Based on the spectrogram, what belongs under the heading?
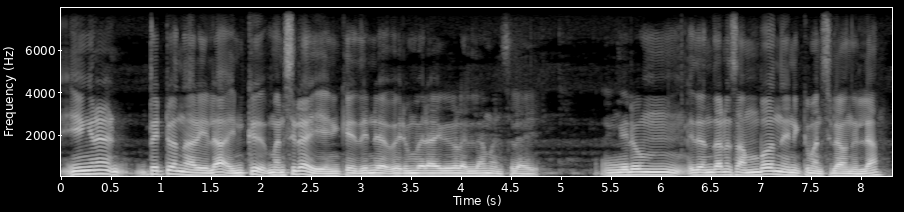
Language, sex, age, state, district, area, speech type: Malayalam, male, 18-30, Kerala, Kozhikode, rural, spontaneous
